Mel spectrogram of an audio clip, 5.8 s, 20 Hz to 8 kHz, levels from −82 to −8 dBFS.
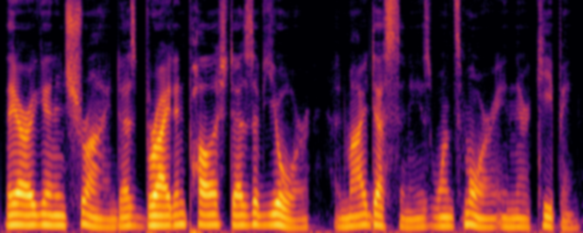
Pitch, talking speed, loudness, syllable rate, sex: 115 Hz, 205 wpm, -20 LUFS, 5.3 syllables/s, male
